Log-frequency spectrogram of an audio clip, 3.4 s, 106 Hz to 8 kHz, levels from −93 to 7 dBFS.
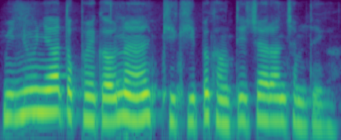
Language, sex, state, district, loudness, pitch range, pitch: Wancho, female, Arunachal Pradesh, Longding, -15 LUFS, 195-225 Hz, 205 Hz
